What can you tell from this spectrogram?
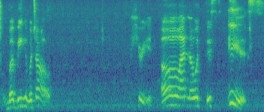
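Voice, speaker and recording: Speaking at a very slow pace with long, frequent pauses, a woman uses a fairly high pitch that swings very widely, her dark, mellow tone somewhat breathy. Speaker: livestreamer. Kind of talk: casual livestream chat. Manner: animated.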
